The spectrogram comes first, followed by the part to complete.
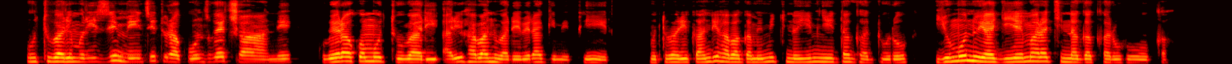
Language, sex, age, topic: Kinyarwanda, female, 25-35, finance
